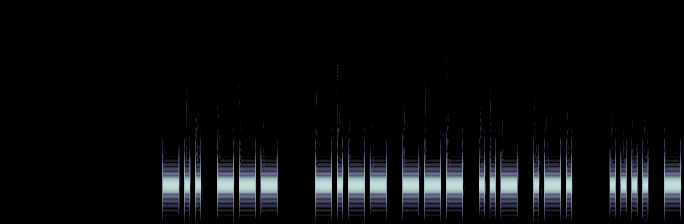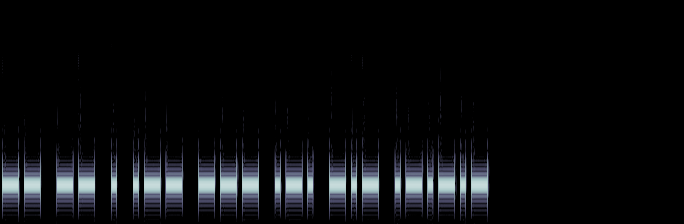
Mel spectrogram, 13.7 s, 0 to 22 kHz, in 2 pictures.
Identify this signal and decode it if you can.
Morse code, heard as a keyed tone, about 22 wpm, 690 Hz. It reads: DO YOUR HOMEWORK.
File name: practice / 22wpm / Easy Sentences with Hints - 22wpm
